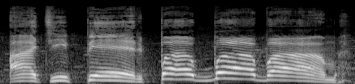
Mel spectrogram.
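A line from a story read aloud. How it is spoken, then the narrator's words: Wild yelling, freak. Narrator (Russian): завопил урод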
